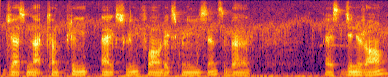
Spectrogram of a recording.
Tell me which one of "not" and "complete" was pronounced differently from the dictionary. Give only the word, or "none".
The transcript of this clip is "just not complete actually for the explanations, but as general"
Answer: none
